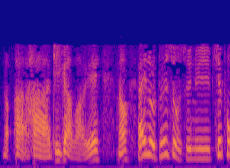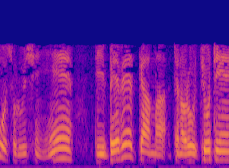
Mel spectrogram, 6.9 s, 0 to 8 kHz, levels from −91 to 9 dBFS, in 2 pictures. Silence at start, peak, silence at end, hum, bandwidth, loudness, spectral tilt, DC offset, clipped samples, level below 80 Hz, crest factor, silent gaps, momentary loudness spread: 0.05 s; -8 dBFS; 0 s; none; 3.7 kHz; -24 LUFS; -10 dB/octave; under 0.1%; under 0.1%; -76 dBFS; 16 dB; none; 8 LU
